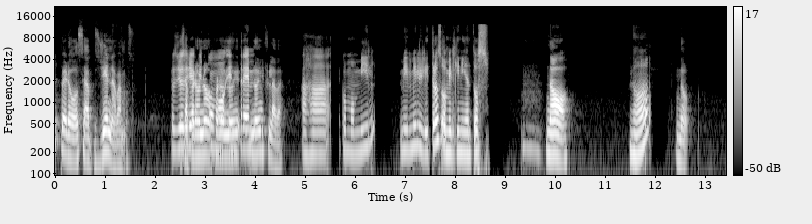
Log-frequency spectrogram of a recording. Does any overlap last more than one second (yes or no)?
yes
